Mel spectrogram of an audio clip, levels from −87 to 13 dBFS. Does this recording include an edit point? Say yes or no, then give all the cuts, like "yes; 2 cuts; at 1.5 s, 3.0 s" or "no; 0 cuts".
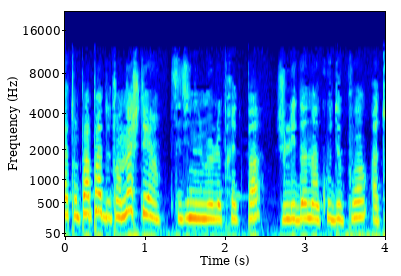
yes; 1 cut; at 1.3 s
